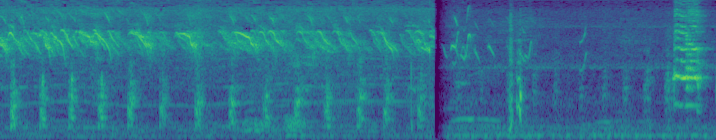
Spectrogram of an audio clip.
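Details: Backyard hens with chicks: high chick peeps over a steady run of short clucks or pecks for three seconds, then a sudden cut to quieter scattered sounds, a low hum and a brief noisy burst at the end.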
